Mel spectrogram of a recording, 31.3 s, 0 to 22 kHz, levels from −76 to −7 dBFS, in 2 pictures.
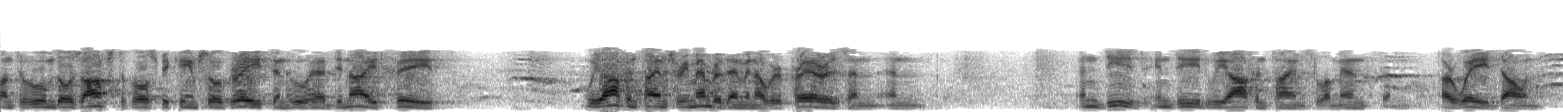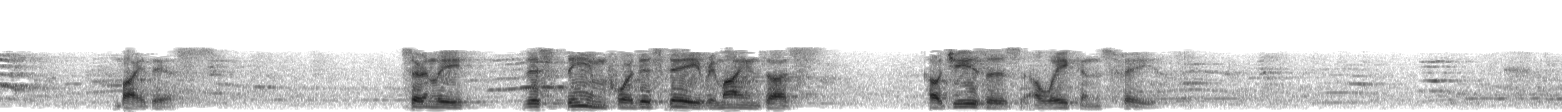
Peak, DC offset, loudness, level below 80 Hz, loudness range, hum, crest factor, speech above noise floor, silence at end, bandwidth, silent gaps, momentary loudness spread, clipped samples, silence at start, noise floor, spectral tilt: -4 dBFS; under 0.1%; -20 LUFS; -68 dBFS; 11 LU; none; 18 dB; 30 dB; 0 s; 4 kHz; none; 22 LU; under 0.1%; 0 s; -49 dBFS; -8 dB/octave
